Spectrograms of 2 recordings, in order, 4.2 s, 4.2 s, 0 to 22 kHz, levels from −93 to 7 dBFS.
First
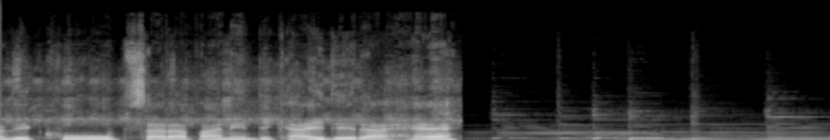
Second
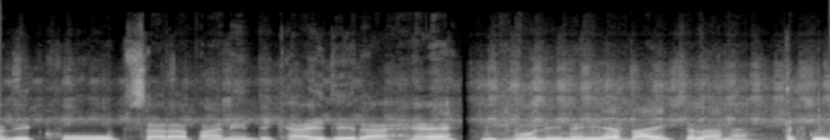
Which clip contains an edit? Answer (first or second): second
